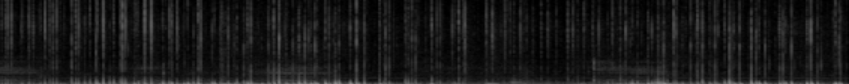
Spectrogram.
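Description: A solid white leather baseball with red stitching, held in the fingers, is scratched and tapped with nails and fingertips. The result is a quick, irregular stream of short, dry taps with deep thuds underneath and faint bright scratchy ticks, each sound dying away almost instantly. The activity eases briefly around the middle before picking up again.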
